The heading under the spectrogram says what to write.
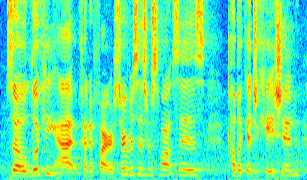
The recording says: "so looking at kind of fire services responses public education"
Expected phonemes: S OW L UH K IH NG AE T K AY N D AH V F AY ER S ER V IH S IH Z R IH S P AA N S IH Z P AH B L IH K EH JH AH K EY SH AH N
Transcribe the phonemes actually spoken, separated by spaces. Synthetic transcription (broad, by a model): S OW L UH K IH NG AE T K AY N D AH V F AY ER S ER V IH S IH Z R IH S P AA N S IH Z P AH B L IH K EH JH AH K EY SH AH N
